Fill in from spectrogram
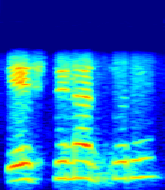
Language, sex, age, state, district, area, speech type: Kannada, female, 18-30, Karnataka, Bidar, urban, conversation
